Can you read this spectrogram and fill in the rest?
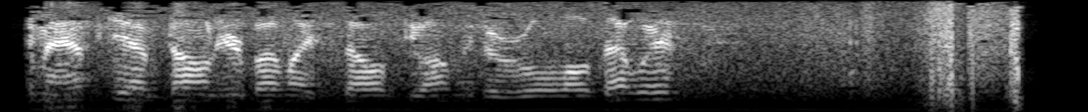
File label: Fire Dispatch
